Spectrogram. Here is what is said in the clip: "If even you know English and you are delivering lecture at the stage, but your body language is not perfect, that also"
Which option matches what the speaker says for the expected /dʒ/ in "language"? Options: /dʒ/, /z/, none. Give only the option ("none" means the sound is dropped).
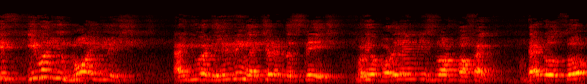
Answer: none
